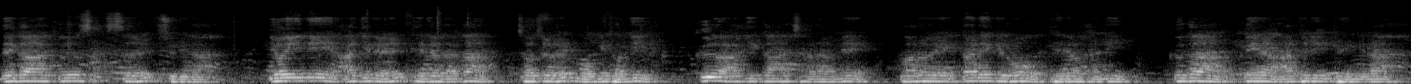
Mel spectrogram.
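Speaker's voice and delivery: slow, deliberate, word-by-word delivery.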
